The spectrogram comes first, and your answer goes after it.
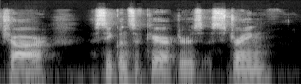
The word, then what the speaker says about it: char: say double a single character char that's usually pronounced char a sequence of characters string so for examples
